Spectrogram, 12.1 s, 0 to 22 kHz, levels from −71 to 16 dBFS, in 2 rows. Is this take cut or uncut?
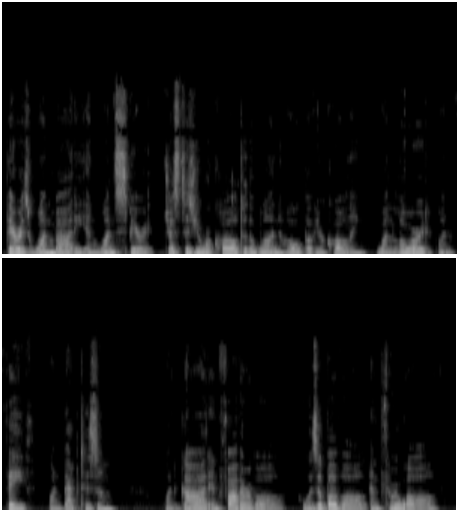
cut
